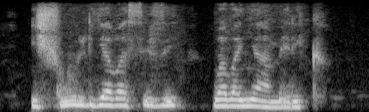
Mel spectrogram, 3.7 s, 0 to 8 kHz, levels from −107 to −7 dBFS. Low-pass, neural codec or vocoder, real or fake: 7.2 kHz; none; real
